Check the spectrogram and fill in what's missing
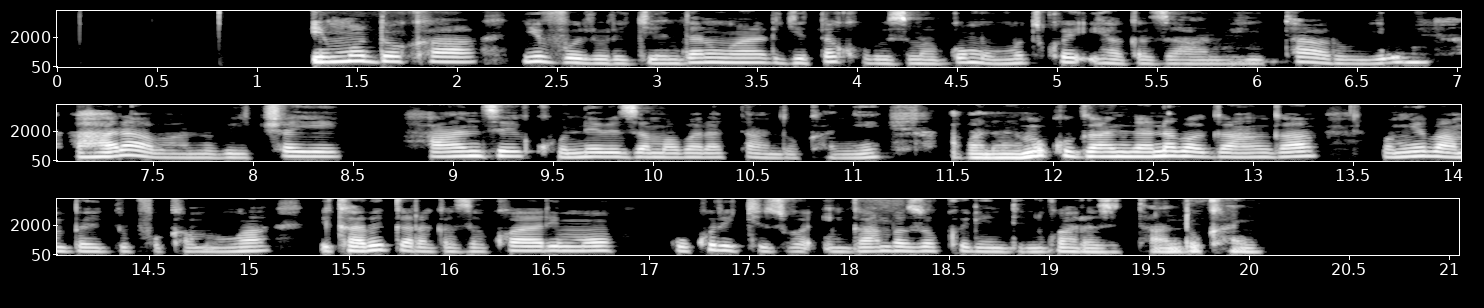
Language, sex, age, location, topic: Kinyarwanda, female, 18-24, Kigali, health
